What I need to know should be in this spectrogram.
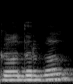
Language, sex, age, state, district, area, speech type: Kashmiri, male, 30-45, Jammu and Kashmir, Kupwara, urban, spontaneous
